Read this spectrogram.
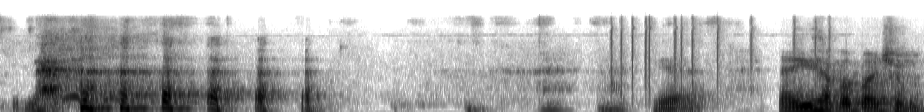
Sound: chuckles

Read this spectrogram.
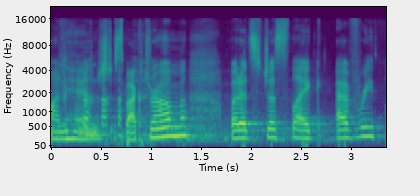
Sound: laughing

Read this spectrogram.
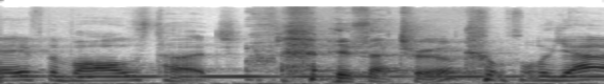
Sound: laughs

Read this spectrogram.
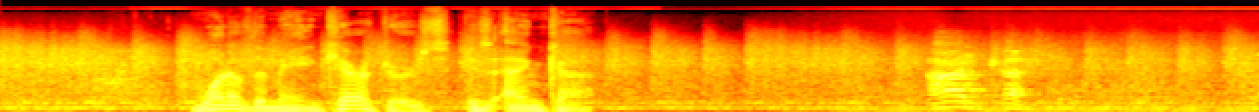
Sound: russian dialogue

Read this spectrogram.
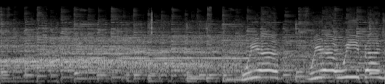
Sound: audience cheering and applauding

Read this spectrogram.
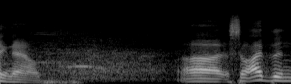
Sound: laughter

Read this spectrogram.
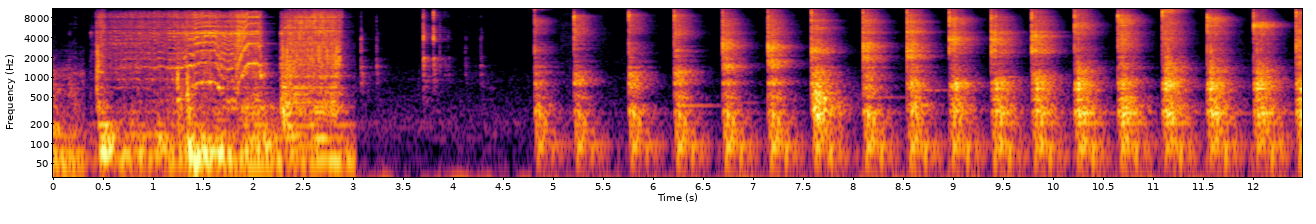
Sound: impact driver being used followed by hammering nails into palce

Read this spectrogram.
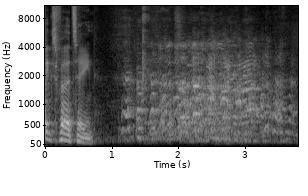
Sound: audience laughter

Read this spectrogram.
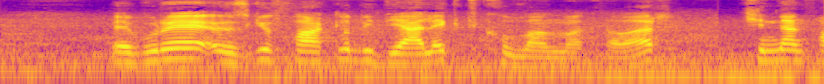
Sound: Cantonese

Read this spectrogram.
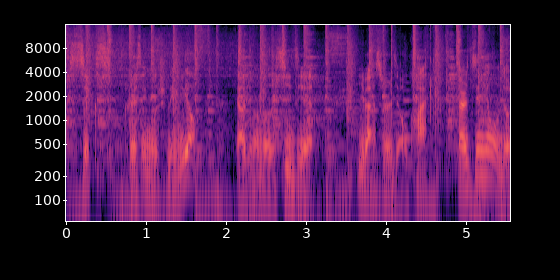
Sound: speaking in foreign language

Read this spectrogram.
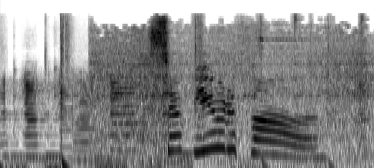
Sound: water splashing

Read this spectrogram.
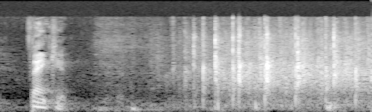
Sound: applause

